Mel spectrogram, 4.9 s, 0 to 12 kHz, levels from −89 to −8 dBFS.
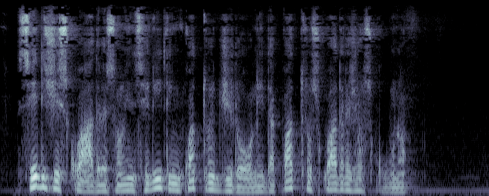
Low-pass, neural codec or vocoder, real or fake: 10.8 kHz; none; real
